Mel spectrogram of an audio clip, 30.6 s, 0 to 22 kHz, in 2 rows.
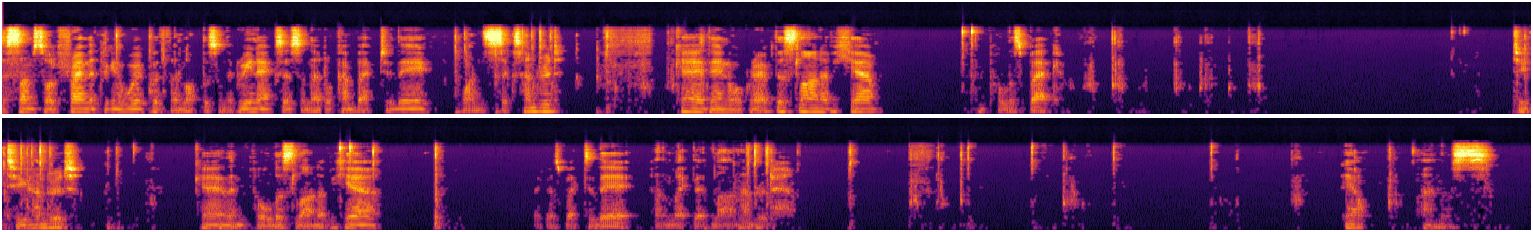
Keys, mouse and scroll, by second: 1.5 Left, 4.6 KP_1, 5.0 KP_6, 7.0 scroll up 1, 9.6 click, 10.5 scroll up 1, 10.8 scroll down 1, 11.7-12.1 scroll up 2, 12.6 scroll up 1, 15.1 KP_2, 15.5 KP_0, 16.8 scroll down 1, 18.7 click, 22.4 KP_9, 24.4 scroll down 1, 25.0 middle click, 26.0 scroll down 1, 26.4 middle click, 27.9 scroll up 1, 28.2 scroll down 1.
